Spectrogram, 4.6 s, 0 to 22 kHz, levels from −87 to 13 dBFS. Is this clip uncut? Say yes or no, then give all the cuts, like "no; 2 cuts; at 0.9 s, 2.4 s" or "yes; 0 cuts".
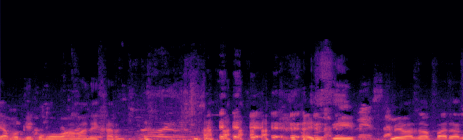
yes; 0 cuts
